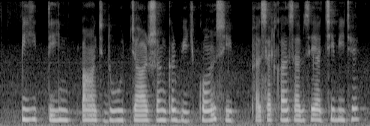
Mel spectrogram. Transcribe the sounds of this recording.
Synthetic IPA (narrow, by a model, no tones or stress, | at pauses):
piːt̪iːnpãːt͡ʃd̪uːd̪t͡ʃaːɾʃə̃ŋkəɾbiːd͡ʒkɔːnsi | pʰɐ̰səlkasəbseɐtːʃʰibiːd͡ʒɦɛː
